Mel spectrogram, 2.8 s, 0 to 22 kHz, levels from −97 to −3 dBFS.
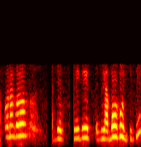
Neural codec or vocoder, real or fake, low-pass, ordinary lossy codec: codec, 44.1 kHz, 7.8 kbps, DAC; fake; 3.6 kHz; none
